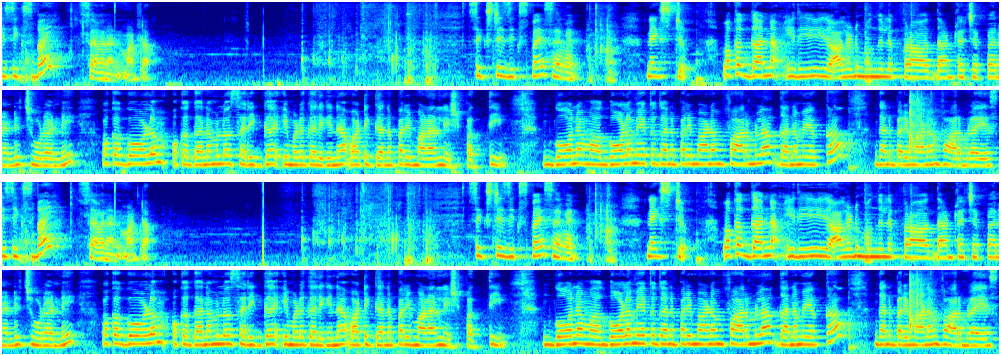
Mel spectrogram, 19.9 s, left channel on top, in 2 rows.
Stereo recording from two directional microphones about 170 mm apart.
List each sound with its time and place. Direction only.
0.0 s a woman's voice: 20° right (ahead or behind)
4.7 s a woman's voice: 10° right (ahead or behind)
5.3 s a woman's voice: 20° right (ahead or behind)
